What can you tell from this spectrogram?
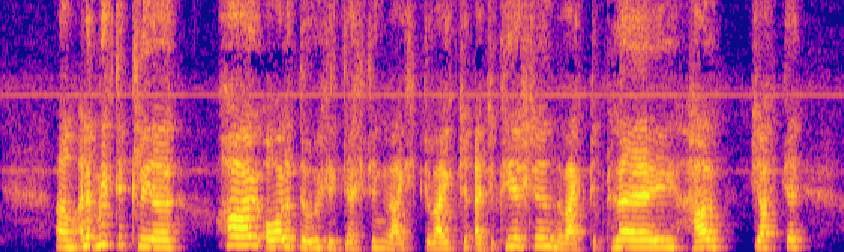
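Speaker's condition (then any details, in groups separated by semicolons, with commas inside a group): Deafness; cannot use telephone; uses live captions during recording, face-to-face video on Teams helps, face masks hinder communication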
